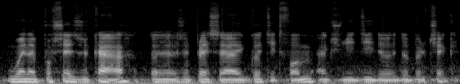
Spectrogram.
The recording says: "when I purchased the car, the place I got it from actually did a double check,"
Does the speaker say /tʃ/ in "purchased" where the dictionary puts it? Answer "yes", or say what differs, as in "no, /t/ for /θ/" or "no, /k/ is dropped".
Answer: no, /s/ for /tʃ/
